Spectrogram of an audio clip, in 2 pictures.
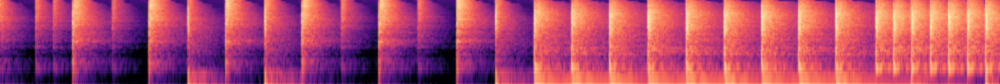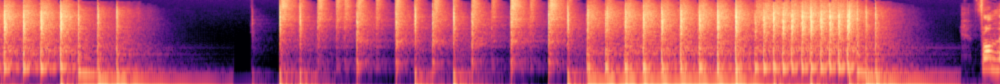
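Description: Electronic drum kit playing a pop-punk pre-chorus: spaced kick and snare hits, then a dense build-up of fast snare strokes with cymbals that stops short. The passage is played through twice.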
